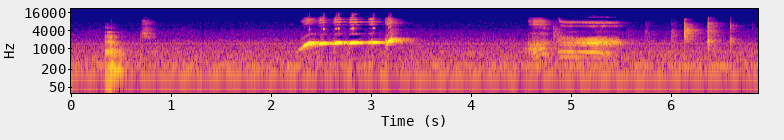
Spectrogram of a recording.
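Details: Pet male African grey parrot indoors in a home of gamers, a bird that picks up words and sounds quickly; a short rising whistle, then a buzzy harmonic phrase and scattered clicks, with a steady low hum behind.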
